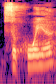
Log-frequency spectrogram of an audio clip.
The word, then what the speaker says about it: Sequoia: the name of seoa Cade what's your name Sequoia how do you spell that that's Miss Weaver s e q u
